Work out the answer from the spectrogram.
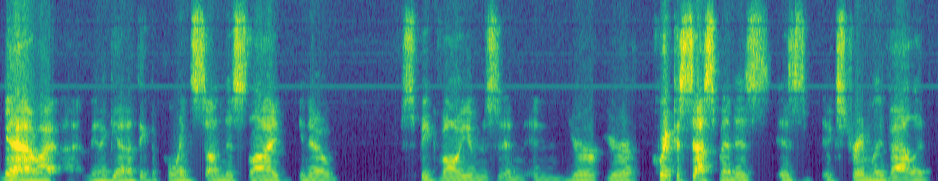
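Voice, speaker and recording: A man of middle pitch speaks earnestly as a webinar panelist, his sentences halting and full of fillers. The call audio sounds dull and lo-fi. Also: fairly even intonation. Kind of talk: conversational commentary.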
